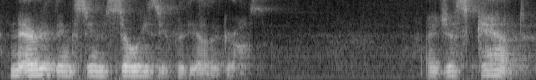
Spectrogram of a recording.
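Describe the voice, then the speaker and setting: A woman playing a troubled, stressed, self-loathing teenage schoolgirl in a video game. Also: low voice. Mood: despairing. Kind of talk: FMV game acting.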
